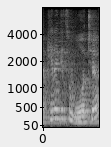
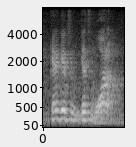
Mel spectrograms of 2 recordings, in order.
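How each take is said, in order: First: Put-on British accent, higher pitched; lightly mock British take on "water" as /wotʃə/. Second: Put-on American accent with "water" as /wɔʈə/; lightly mock American take on "water". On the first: Showing students a fake-sounding British accent. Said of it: "that's U K". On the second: Showing students a fake-sounding American accent. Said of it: "That's U S". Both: Shown as a demonstration.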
